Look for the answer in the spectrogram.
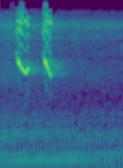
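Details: Sooty-headed bulbul in full voice making unusual sounds: a pair of bright, clear notes, each dropping quickly in pitch, about a quarter second apart, over a faint low hum.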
